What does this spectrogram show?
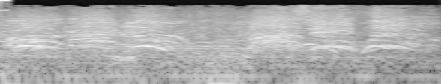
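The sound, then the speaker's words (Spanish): A large crowd of Spaniards shouts and chants together in the streets of Spain around the NATO referendum, with loud, overlapping voices rising and falling in waves across a continuous roar of noise. “Poco después suscribía su permanencia en la OTAN tras un polémico referéndum en el que los españoles, que habían gritado en las calles”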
